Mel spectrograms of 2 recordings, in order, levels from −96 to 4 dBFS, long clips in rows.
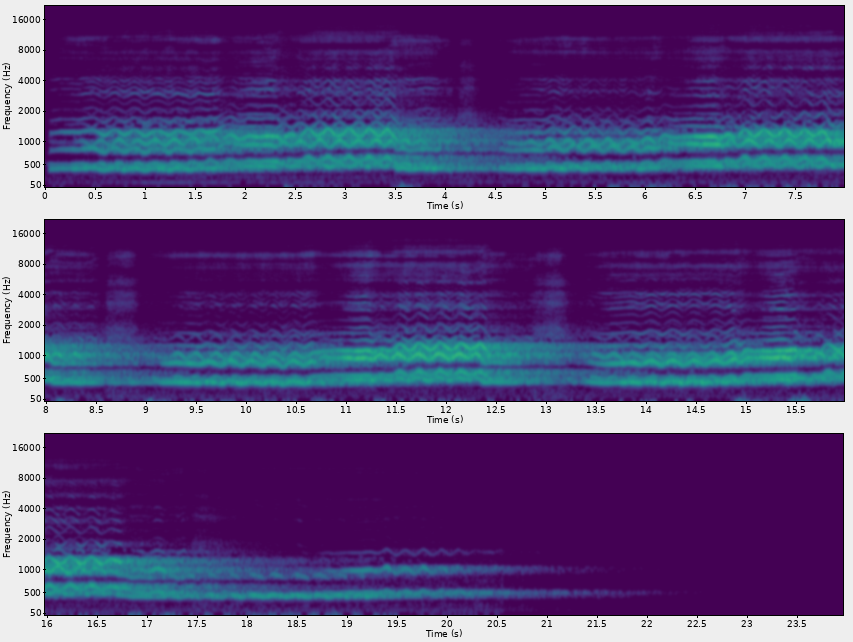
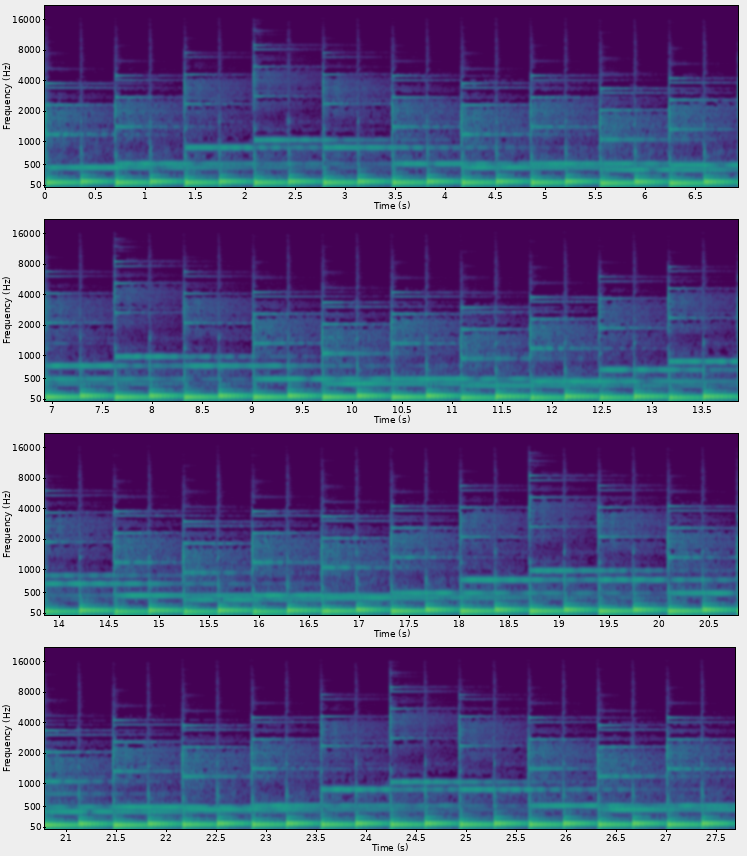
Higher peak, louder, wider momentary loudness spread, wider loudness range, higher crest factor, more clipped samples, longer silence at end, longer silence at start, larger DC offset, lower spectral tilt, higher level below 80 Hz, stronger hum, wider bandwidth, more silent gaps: second, -22 dBFS vs -14 dBFS; second, -37 LUFS vs -28 LUFS; first, 17 LU vs 2 LU; first, 14 LU vs 2 LU; about the same, 18 dB vs 14 dB; neither; first, 3.35 s vs 0 s; about the same, 0.05 s vs 0 s; neither; second, -2.5 dB/octave vs -7.5 dB/octave; second, -80 dBFS vs -44 dBFS; neither; first, 13 kHz vs 9.6 kHz; neither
